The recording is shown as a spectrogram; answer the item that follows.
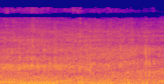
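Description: A small pickup truck driving past close by on a dirt lot, its engine running steadily.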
